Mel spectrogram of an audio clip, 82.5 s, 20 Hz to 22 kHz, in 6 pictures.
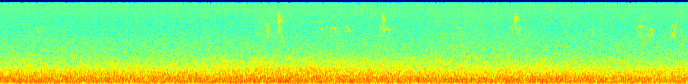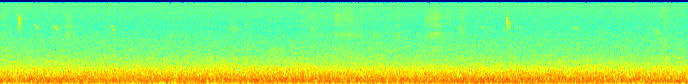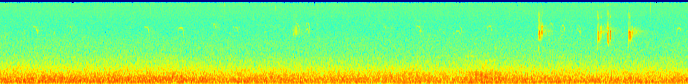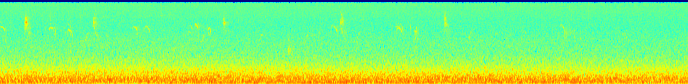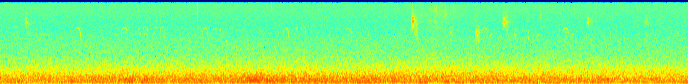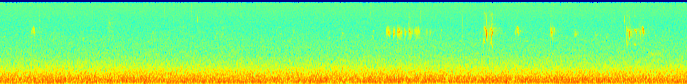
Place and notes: {"title": "Neringos sav., Lithuania - Forest Bordering the Dune", "date": "2016-08-04 18:17:00", "description": "Recordist: Aleksandar Baldazarski\nDescription: Between the sand dune and the forest. Wind sounds and birds chirping. Recorded with ZOOM H2N Handy Recorder.", "latitude": "55.29", "longitude": "20.99", "altitude": "17", "timezone": "Europe/Vilnius"}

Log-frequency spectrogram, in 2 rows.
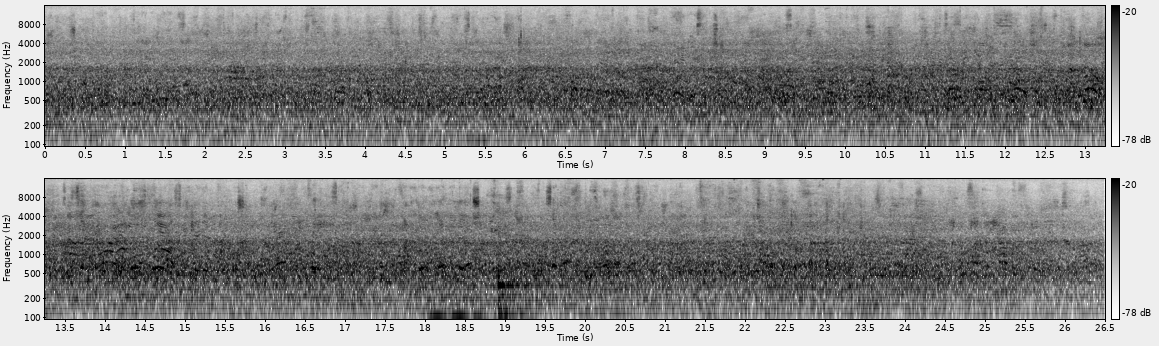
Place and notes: {"title": "Rijeka, Zamet, SportVenue, waiting concert", "date": "2011-03-08 20:15:00", "latitude": "45.34", "longitude": "14.38", "altitude": "108", "timezone": "CET"}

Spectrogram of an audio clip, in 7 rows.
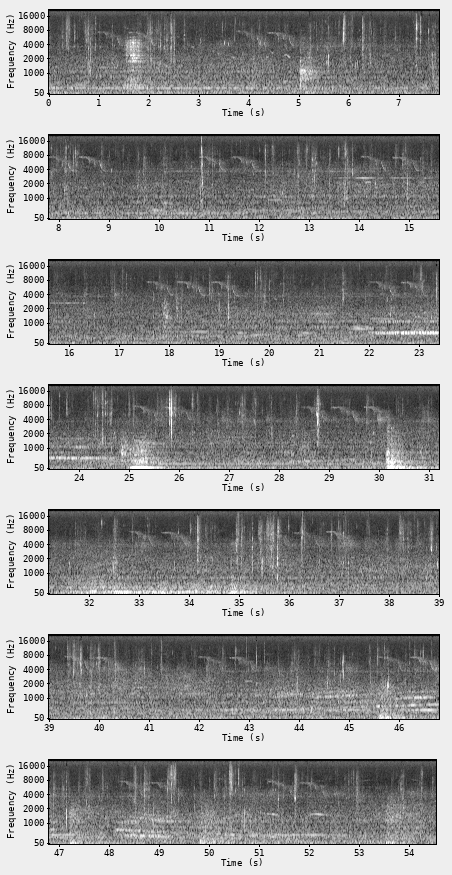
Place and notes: {"title": "Berlin, Plänterwald, Spree - Saturday afternoon ambience", "date": "2017-05-06 16:40:00", "description": "place revisited. loading and shunting going on at the concrete factory and the power plant. mics placed near the surface of the water\n(SD702, S502ORTF)", "latitude": "52.49", "longitude": "13.49", "altitude": "23", "timezone": "Europe/Berlin"}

